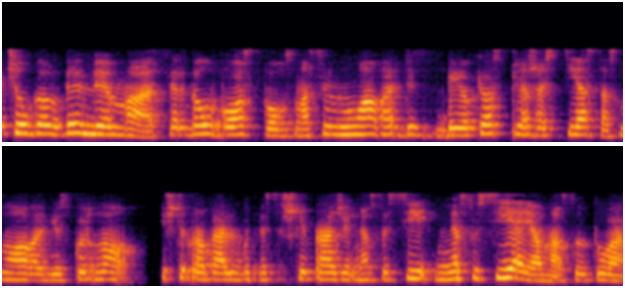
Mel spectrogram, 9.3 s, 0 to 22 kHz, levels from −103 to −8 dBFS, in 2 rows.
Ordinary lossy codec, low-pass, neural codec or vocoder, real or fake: MP3, 48 kbps; 5.4 kHz; codec, 16 kHz, 4 kbps, FunCodec, trained on Chinese and English, 50 frames a second; fake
